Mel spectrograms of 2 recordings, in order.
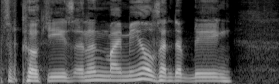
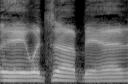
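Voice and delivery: slow, laid-back put-on cool dude voice; 3 dB louder than usual. Acting out a relaxed walk, greeting someone slowly: slow put-on cool dude voice. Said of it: "just take it all slow and then act like I'm, um, the dude".

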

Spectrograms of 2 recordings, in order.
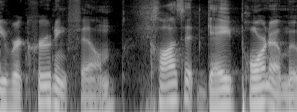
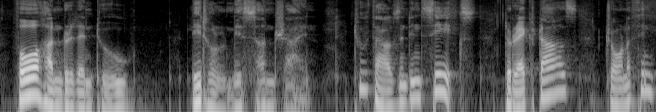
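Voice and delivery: stuffy put-on British accent. Reading a British film magazine's blurb as its writer, in a stuffy British guy voice. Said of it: "He's going to read it in a stuffy British guy voice".

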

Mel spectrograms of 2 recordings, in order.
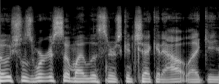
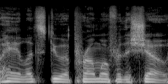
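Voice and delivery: plain

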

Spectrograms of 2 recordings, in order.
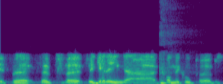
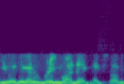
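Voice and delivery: ordinary delivery

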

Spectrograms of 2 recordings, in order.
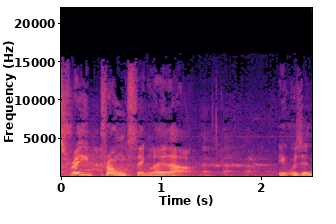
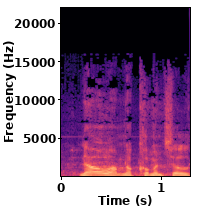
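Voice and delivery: ordinary delivery

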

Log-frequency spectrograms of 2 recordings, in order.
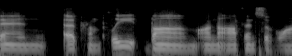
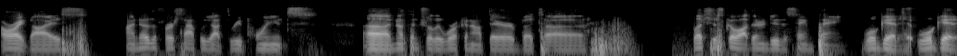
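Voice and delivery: ordinary talk

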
